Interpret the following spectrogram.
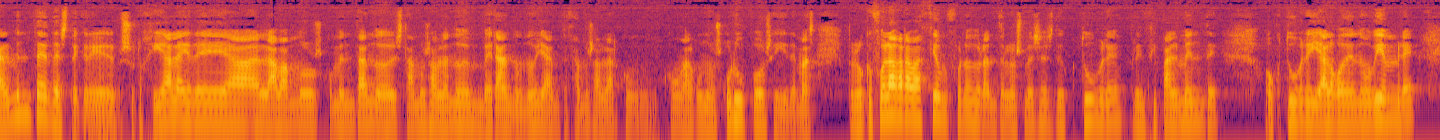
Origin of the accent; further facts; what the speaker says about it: Asturias, Spain; first language Asturian; haciéndolo en asturiano para que ellos sí, claro, sí tengan referencias musicales en nuestra lengua materna.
